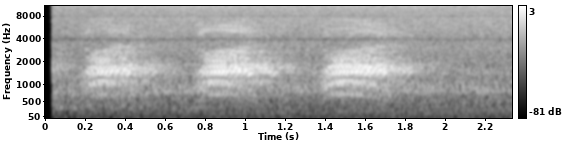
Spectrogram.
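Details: Carrion crow calling at Kerk en Zanen: three harsh, hoarse caws spaced about half a second apart, each short and rasping, over a quiet background.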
